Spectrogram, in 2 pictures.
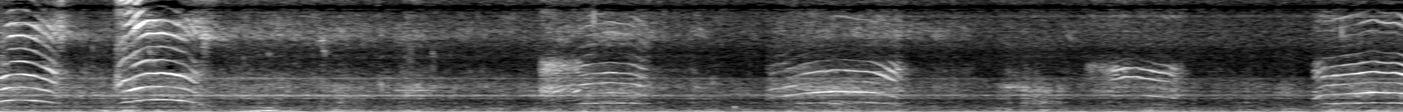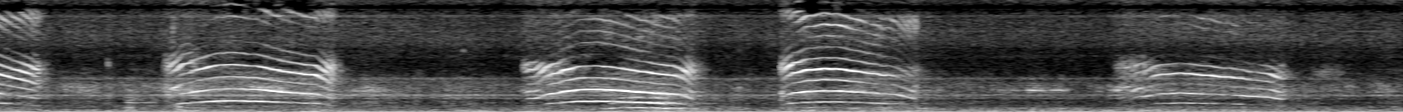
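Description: A kitten gives high, thin meows that rise and fall, repeated every second or so to call its mother.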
